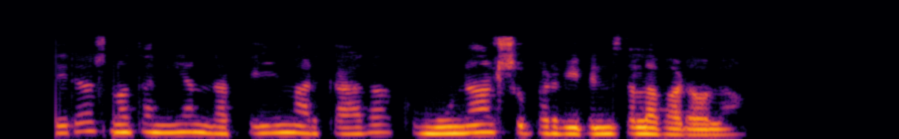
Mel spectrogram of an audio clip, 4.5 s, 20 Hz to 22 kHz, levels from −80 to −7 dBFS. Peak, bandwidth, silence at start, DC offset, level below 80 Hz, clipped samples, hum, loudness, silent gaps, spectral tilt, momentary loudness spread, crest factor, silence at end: -8 dBFS; 7.8 kHz; 0.25 s; under 0.1%; -62 dBFS; under 0.1%; none; -26 LUFS; 1.97-2.01 s; -6 dB/octave; 11 LU; 18 dB; 0.8 s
